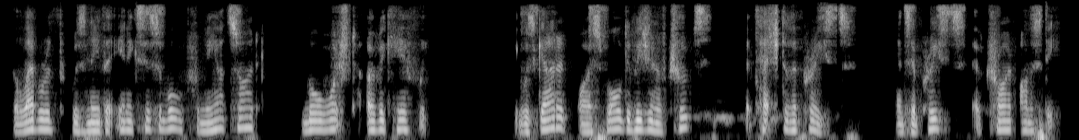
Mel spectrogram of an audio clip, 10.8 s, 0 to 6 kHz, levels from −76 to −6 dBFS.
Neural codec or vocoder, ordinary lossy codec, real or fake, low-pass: codec, 16 kHz, 4.8 kbps, FACodec; AAC, 24 kbps; fake; 5.4 kHz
